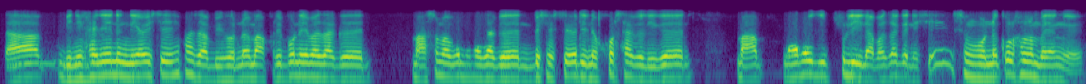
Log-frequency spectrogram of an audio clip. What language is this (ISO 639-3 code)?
brx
